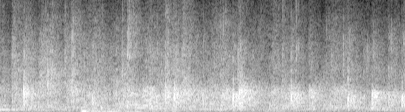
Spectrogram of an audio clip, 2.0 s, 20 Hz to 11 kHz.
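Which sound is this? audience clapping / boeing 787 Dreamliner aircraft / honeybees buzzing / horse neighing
audience clapping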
